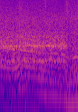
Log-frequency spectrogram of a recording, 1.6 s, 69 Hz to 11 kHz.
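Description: A rally car in Gran Turismo 4 sliding with a steady engine drone and scrubbing tyre noise, the pitch dipping near the end, loud and continuous with no talk over it.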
